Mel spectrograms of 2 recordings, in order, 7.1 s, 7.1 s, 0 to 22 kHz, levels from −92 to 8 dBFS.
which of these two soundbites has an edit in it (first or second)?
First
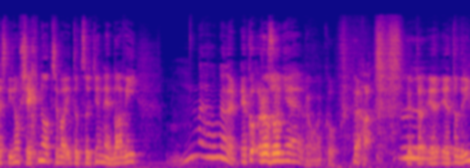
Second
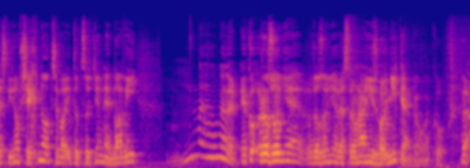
first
